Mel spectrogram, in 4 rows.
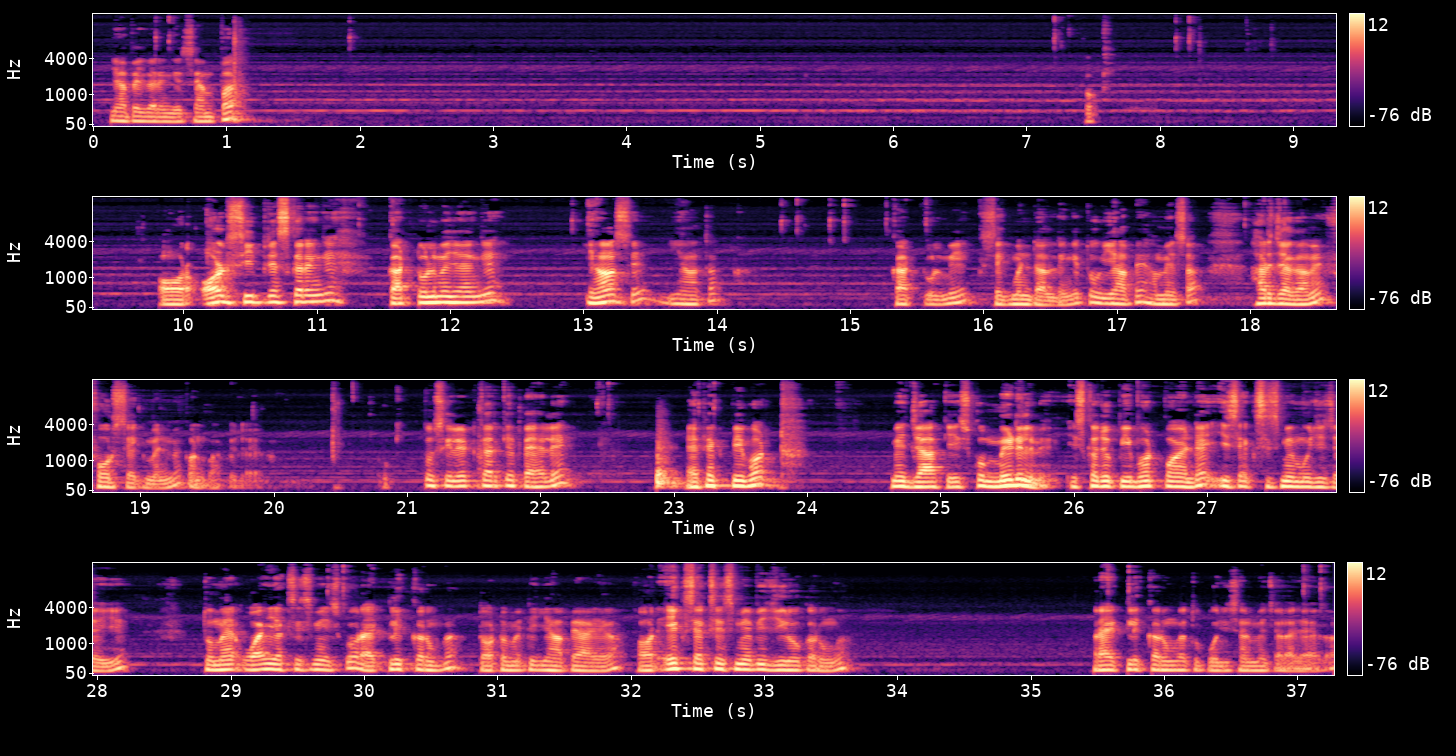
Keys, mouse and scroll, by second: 0.6 click, 2.2 click, 8.2 click, 10.2 alt+c, 10.7-11.3 scroll up 1, 11.6 middle click, 11.7 scroll up 1, 13.0 click, 14.9 right click, 15.6 middle click, 18.3 middle click, 19.0 scroll down 1, 20.4-21.0 scroll down 2, 20.4 w, 22.5 click, 29.8 right click, 35.7 right click.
